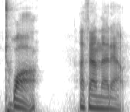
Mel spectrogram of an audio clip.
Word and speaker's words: Troyes: a friend purchased me Troy's sorry it spelled troy st ro y es which is actually pronounced tois i found that out named after a French city this game is a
